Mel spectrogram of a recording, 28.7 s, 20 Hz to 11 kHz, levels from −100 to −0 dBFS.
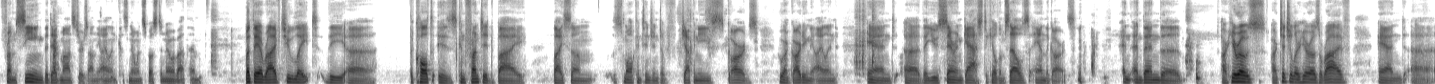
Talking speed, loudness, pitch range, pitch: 135 wpm, -24 LUFS, 85-110 Hz, 95 Hz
